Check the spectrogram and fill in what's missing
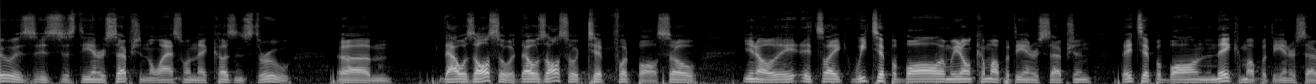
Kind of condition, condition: setting, busy venue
